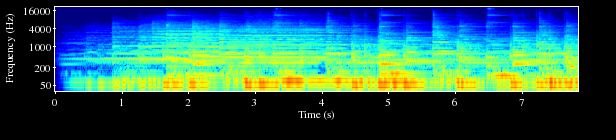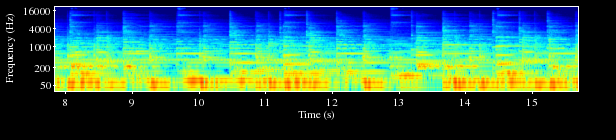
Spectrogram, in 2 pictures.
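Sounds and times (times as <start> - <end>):
traditional Sephardic folk tune: 0.0 - 15.6.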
